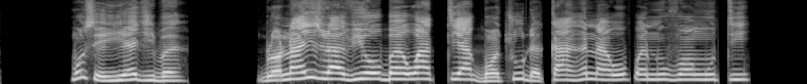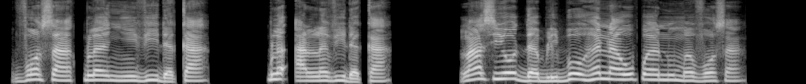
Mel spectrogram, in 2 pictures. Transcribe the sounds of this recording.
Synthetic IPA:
mo˦se˨ji˨ɛ˦d͡ʑi˦bɛ˦ | ɡ͡blɔ˨nã˦i˦s̬ɾa˦e˨lvi˦wo˦bɛ˦wo˦a˨t̪i˦a˨ɡ͡bɔ̃˨t͡ʃu˦ɖɛ˨ka˦ɦɛ̃˦nã˦wo˦ɸɛ˦nũ˦vɔ̃˦ŋũ˦t̪i˦ | vɔ˦sã˦k͡plɛ˦ɲĩ˨vi˦ɖɛ˨ka˦ | k͡plɛ˦a˨l̃ɛ̃˨vi˦ɖɛ˨ka˦ | lã˦si˨wo˦d̪ɛ˨bli˨bo˦ɦɛ̃˦nã˦wo˦ɸɛ˦nũ˦mɛ̃˨vɔ˦sã˦

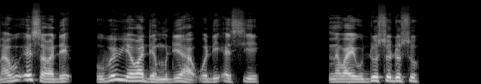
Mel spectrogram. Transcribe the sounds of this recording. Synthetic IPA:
nã˨wʊ˦e˦sa˨a˨dɪ˦ | wo˨be˦ɥi˦a˨wa˦dɛ˨mũ˨dɪ˦a˨ʔʊ˦dɪ˦ʔæ˦si˦e˦ | nã˨wa˨jɛ˨wʊ˨do˦sʊ˦do˦sʊ˦

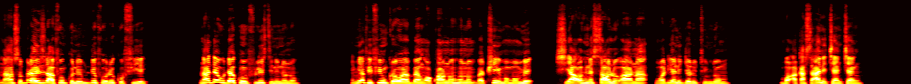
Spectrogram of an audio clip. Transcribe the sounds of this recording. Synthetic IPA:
nã˨˦n̩˦sʊ˨bɪ˦ɾa˨i˦s̬ɾa˦˨e˨lfʊ˦ŋ̩˦kʰũ˨nɪ̃˨m˦dɪ˦fʊ˦ɾɪ˦kʰo˨fi˦e˦ | nã˨dɛ˦wu˨da˦kʊ̃˨fi˨li˦stʰi˨nĩ˦nʊ̃˦nʊ̃˦ | ɛ˨mɪ̃˦ɛ˦fi˨fi˦ŋ̩˨kʰu˨ɾɔ˦wɔ˦˨bɛ̃˦˨nɔ˨kʰʷã˦nːʊ̃˦ɦʊ̃˦nʊ̃˦bɛ˨t͡ɕᶣɪ̃ː˦˨mɔ̃˨mõ˨mẽ˦ | ɕɪ˨a˦˨ɔ˨ɦɪ˦nɪ̃˦sa˦u˦lo˨ʔa˦˨nã˦wɔ˨dɪ˦ɛ˦nʊ̃˦d͡ʑe˦ɾu˦tʰũ˨ɲ˦ɲõ˦m | bɔ˨ʔa˨ka˨saː˨˦nɪ̃˨t͡ɕʰɛ̃˦ɲt͡ɕʰɛ̃˦n

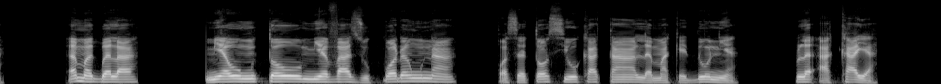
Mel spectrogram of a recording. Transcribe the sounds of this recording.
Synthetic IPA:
ɛ˦mɛ̃˨ɡ͡bɛ˦la˦ | mĩ˦a˨wo˦ŋũ˦t̪ɔ˦wo˦mĩ˦ɛ˨va˦zu˨k͡pɔ˦ɖɛ˦ŋũ˦nã˦ | xɔ̰˨sɛ˨t̪ɔ˦si˨wo˦ka˦t̪ã˦lɛ˨mã˨ke˨d̪o˦nĩ˨a̰˨ | k͡plɛ˦ʔa̰˨ka˦ja̰˨

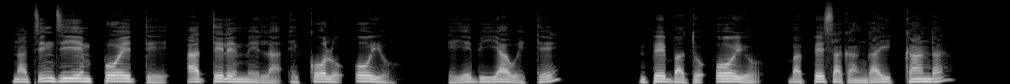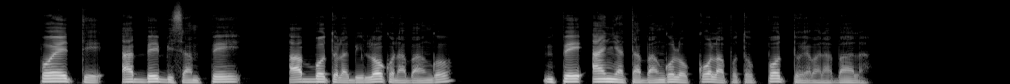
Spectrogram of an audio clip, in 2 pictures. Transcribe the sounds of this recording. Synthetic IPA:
na˨ti˦ndi˦je˦mpo˦e˦te˨ | a˦tɛ˦lɛ˨me˨la̰˨ʔe˨ko˦lo˨o˦jo˨ | e˨je˦bi˦ja˦we˨tɛ˦ | m̩˦pe˦ba˨to˨o˦jo˨ | ba˨pe˦sa˨ka˨ŋɡa˦i˦ka˦nda˦ | po˦e˦te˨ | a˦be˦bi˨sa˨mpe˦ | a˦bo˦to˨la˨bi˨lɔ˦kɔ˨na˨ba˨ŋɡo˦ | m̩˦pe˦a˦ɲa˨ta˨ba˨ŋɡo˦lo˨ko˦la˨po˨to˨po˦to˨ja˨ba˨la̰˨ba˦la̰˨

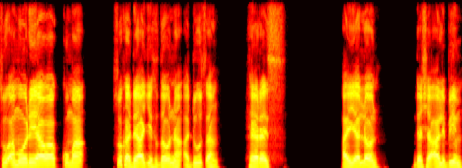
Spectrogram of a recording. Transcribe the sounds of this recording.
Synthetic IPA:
suː˦ʔa˦moː˨ɽɪ˦jaː˦waː˦kʷʊ˦ma˦ | sʊ˦ka˨daː˦ɡʲiː˨s̬u˨za˦wnaː˨ʔa̰˨duː˦sʼɐ˨ŋ | hɛ˦ɾɛ˦˨s | ʔa˨jːa˨lɔ˦˨n | da˨ʃa˨ʔa˨lbɪ˦˨m

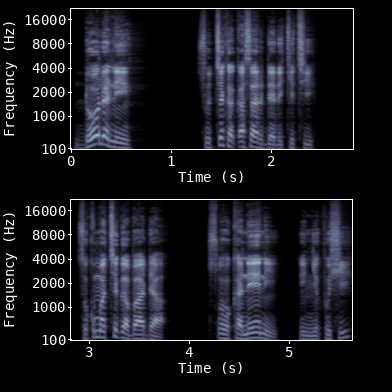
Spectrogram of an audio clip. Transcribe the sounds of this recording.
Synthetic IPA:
doː˦le˨neː˨˦ | su˨t͡ʃɪ˦ka˨kʼɐ˦sɐ˦rda˨ɾɪ˨kʲɪ˦t͡ʃiː˦ | su˨kʷʊ˦ma˦t͡ʃi˦ɡɐ˨ba˦da˨ | sʼoː˨ka˨neː˦neː˨ʔɪ˨ɲji˦ɸʊ˦ʃiː˦

